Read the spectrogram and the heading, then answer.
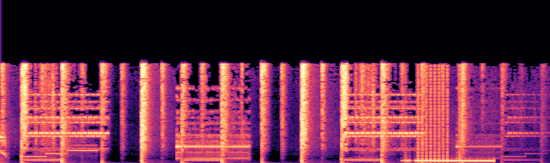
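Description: A telephone rings loudly in repeated bright bursts with a choppy rhythm, then a steady sustained tone holds for about a second before fading. No one speaks.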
